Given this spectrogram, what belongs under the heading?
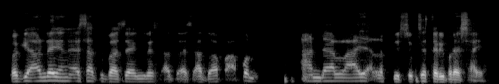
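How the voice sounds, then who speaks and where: A man's voice: fairly high pitch, fast, warm tone, no room sound. Emphatic man lecturing on a video call. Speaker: guest speaker on a business webinar.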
